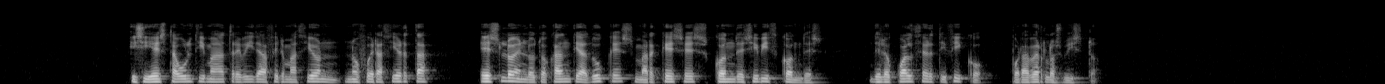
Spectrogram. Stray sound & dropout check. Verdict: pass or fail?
pass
